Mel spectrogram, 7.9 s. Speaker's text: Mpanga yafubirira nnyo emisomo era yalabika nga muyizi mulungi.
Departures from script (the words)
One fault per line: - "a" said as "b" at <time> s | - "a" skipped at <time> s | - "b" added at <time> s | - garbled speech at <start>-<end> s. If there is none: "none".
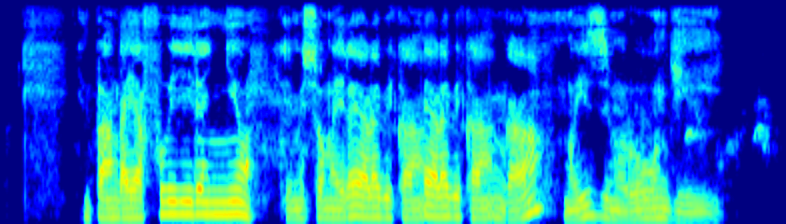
- "yalabika" added at 4.3 s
